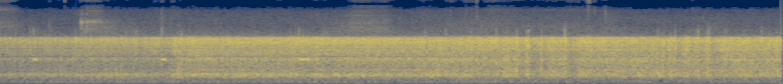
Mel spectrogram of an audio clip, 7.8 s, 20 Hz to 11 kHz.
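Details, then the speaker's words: Toyota Tacoma truck running causes constant hiss and buzz with fast irregular ticking on 40 meters, no station audible; toroids and ground strap made no difference, noise stops when truck is off: vehicle RF interference on radio receiver. "so I don't know if you can hear that on 40 meters but that sounds like uh noise"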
